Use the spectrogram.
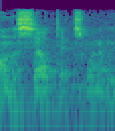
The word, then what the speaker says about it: Celtic: We don't have a soft C in Irish or in Celtic actually.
